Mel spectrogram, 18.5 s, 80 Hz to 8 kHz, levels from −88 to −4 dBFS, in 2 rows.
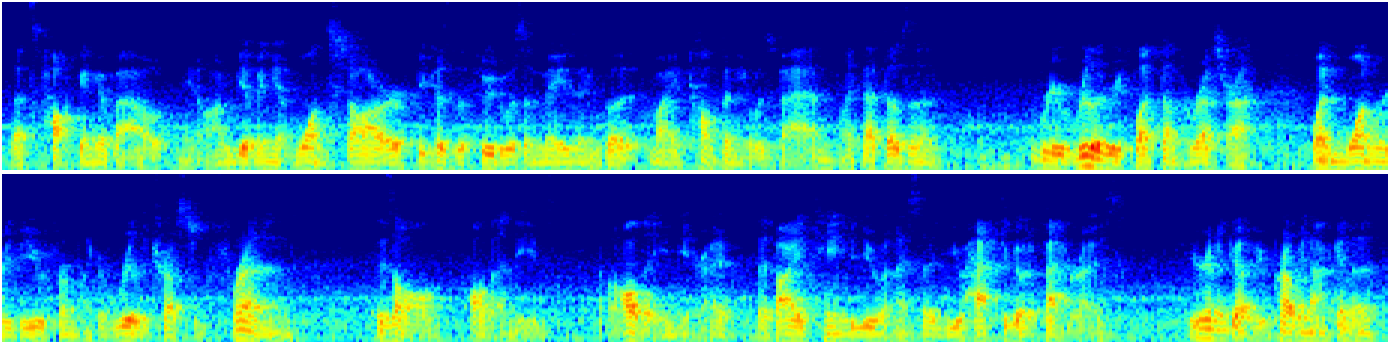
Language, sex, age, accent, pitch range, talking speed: English, male, 30-49, American, 90-105 Hz, 225 wpm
